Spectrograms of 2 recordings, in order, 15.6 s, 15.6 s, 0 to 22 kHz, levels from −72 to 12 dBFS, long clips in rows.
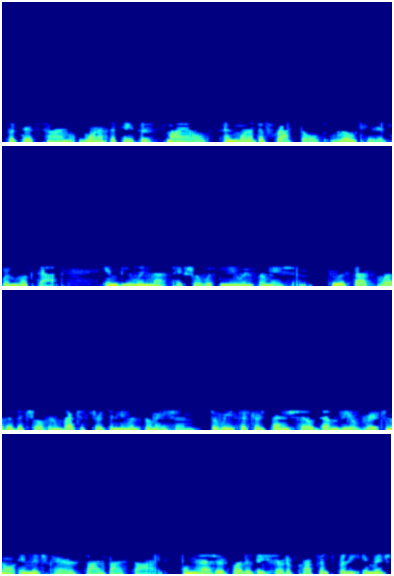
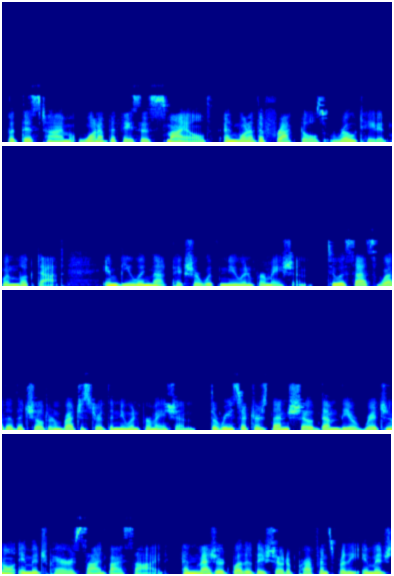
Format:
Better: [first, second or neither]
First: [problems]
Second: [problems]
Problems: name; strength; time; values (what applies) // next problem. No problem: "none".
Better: second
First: garbled, watery; badly; nothing above 3 kHz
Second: garbled, watery; slightly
